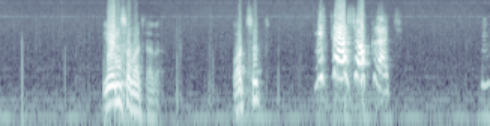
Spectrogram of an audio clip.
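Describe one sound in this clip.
A woman speaks emotionally, close by.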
